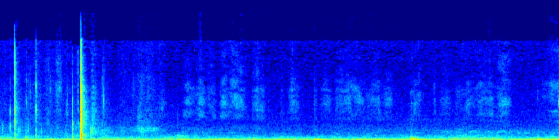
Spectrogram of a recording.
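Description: A heading is written by hand on a board in a history lesson, heard as faint, scattered pen or chalk strokes with a few sharper taps against low room noise.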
